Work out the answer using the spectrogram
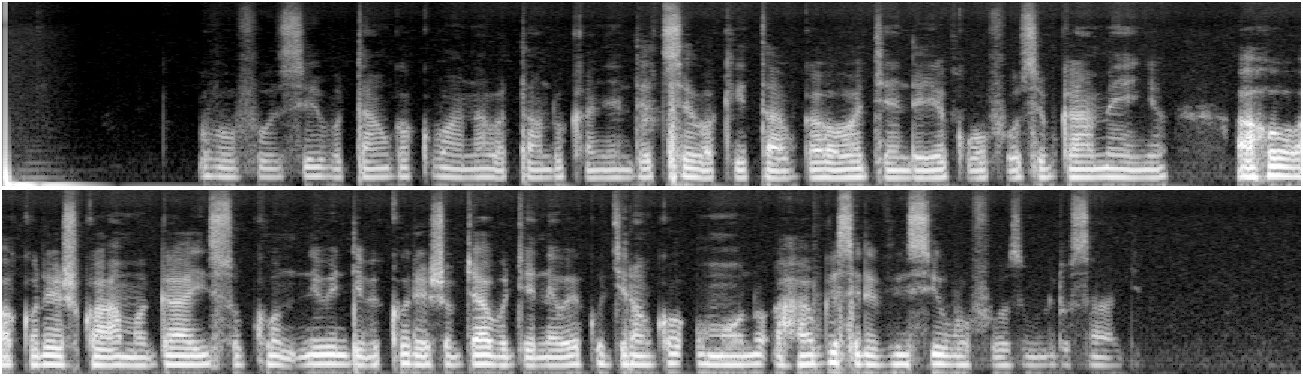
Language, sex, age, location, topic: Kinyarwanda, male, 25-35, Kigali, health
